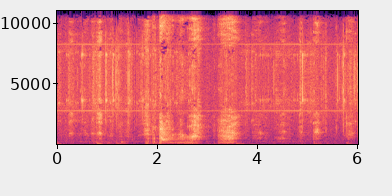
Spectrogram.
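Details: Two dogs, Blue and Suri, romping in play, Blue with a floating hind leg he refuses to use; rough throaty growl bursts around the middle, a few seconds apart, amid scuffling.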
